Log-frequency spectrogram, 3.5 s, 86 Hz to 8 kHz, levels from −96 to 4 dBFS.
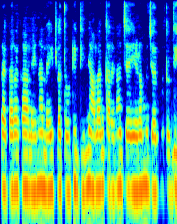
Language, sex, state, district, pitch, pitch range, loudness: Telugu, female, Telangana, Nalgonda, 175 Hz, 170-180 Hz, -24 LUFS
